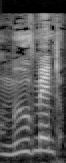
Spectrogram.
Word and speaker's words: MVMT: Hey, DC Movie News fans, here to tell you guys about Movement Watches. I wear my Movement Watch every single day. That is spelled MVMT, but pronounced Movement.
